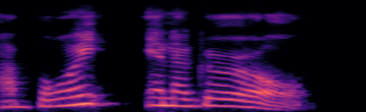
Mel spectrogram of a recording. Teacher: Então, esse D ali virou um N. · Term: assimilação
